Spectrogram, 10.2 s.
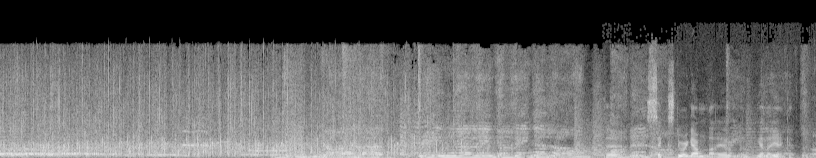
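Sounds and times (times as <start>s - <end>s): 
audience applause: 0.0s - 6.6s
faint whistles: 2.2s - 3.0s
speech: 5.2s - 10.1s.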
